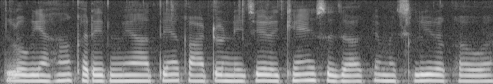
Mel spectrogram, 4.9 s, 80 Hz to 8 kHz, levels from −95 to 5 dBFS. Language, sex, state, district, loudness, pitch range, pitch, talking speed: Hindi, female, Bihar, Muzaffarpur, -15 LUFS, 200-210 Hz, 205 Hz, 180 wpm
